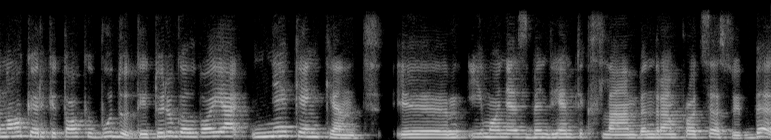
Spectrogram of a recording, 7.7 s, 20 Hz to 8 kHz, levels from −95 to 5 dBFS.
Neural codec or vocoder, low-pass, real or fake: none; 7.2 kHz; real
